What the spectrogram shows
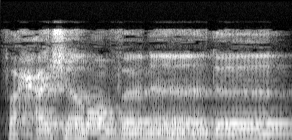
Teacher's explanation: فحشر اور فنا یہاں تک ساری زبریں ہیں. ہا وسط حلق سے ادا ہوگا، را پر پڑھیں گے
